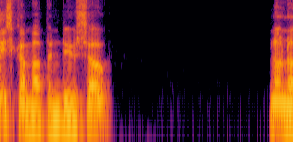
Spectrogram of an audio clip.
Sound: pause

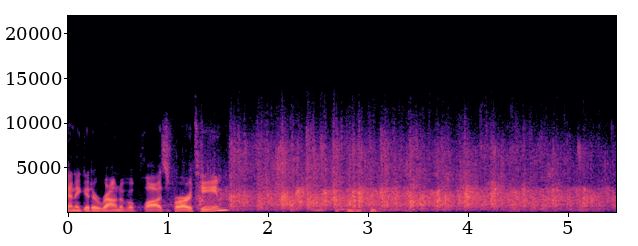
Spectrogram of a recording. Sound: audience clapping

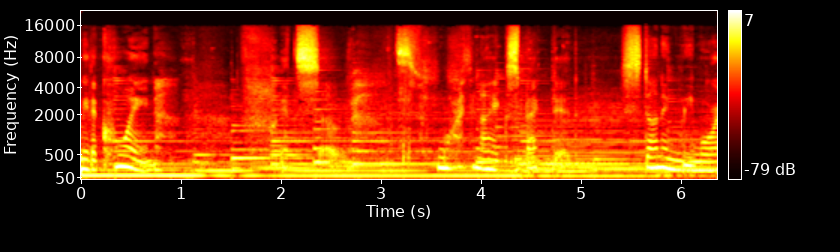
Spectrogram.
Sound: exhale

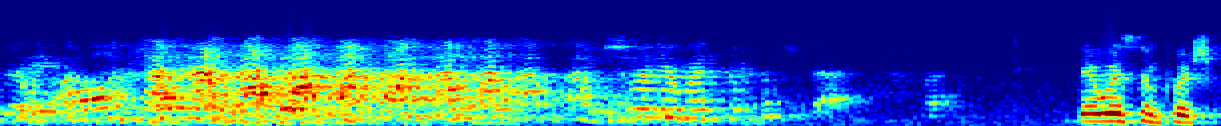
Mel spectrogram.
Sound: laughing

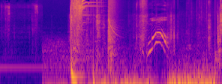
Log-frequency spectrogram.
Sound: gunshot

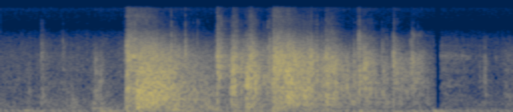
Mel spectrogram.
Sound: bulb explodes

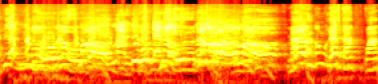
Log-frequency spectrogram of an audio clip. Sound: Mark Ella and Women leader arguing

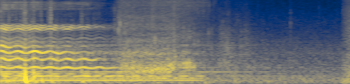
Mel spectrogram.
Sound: horse blows

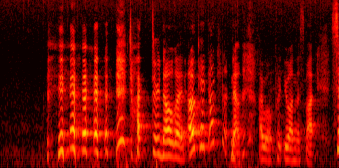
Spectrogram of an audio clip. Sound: laughs

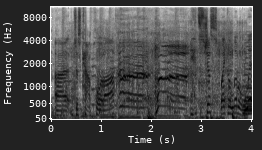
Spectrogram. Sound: grunts

